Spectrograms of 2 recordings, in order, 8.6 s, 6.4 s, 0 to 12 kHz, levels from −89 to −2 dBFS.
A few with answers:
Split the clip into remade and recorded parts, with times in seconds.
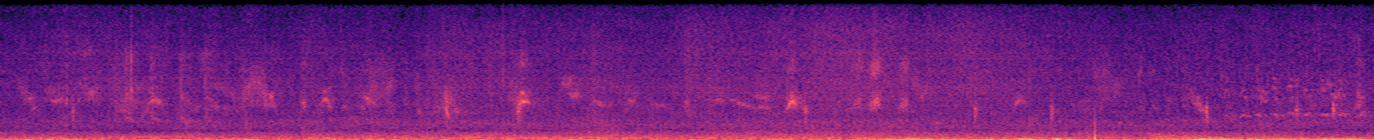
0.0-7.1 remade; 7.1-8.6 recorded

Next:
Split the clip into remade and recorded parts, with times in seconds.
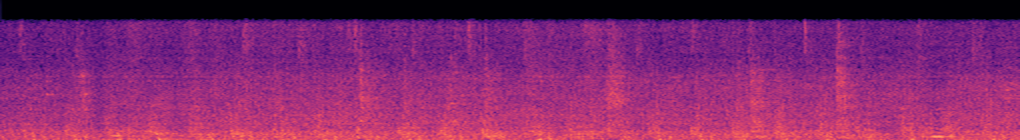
0.0-0.6 recorded; 0.6-1.4 remade; 1.4-3.3 recorded; 3.3-3.9 remade; 3.9-5.4 recorded; 5.4-6.0 remade; 6.0-6.4 recorded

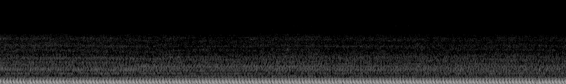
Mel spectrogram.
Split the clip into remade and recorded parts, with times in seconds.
0.0-3.4 remade; 3.4-5.7 recorded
